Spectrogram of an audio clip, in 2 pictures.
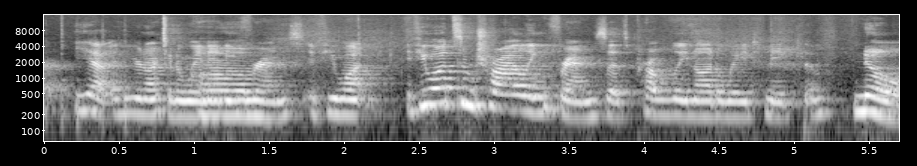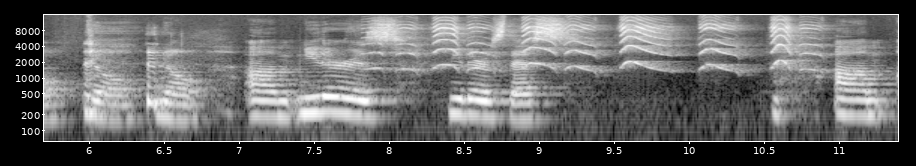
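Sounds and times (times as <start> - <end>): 
speech: 0.2 - 9.3, 10.6 - 11.3
squeaky toy being squeezed: 7.8 - 11.0.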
